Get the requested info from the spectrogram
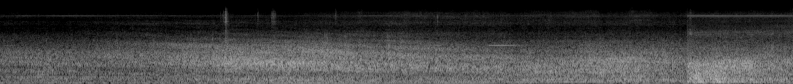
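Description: A road vehicle passing: its noise swells a couple of seconds in and slowly fades. Near the end a louder rush of outdoor noise comes in suddenly.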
